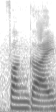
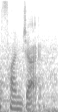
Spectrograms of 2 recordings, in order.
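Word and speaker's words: fungi: फंगाई नहीं होता, फंजाई, ठीक है। तो ये इन्फेक्शियस डिजीज़ है। इन्फेक्शियस डिजीज़ मतलब जो आपके पास इन्फेक्शन हो, किसी न किसी वायरस या फंजाई की तरफ से कोई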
